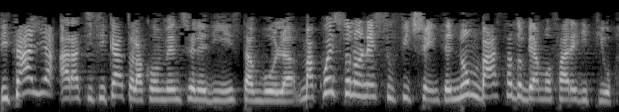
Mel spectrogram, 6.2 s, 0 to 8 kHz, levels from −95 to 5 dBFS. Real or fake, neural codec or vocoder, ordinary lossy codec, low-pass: real; none; MP3, 24 kbps; 7.2 kHz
